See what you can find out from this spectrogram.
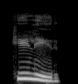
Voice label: "ಕೊಳ್ಳಾರ", Kannada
